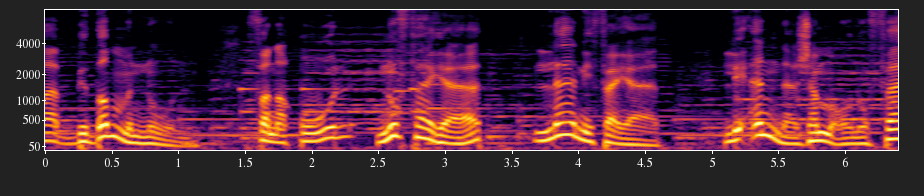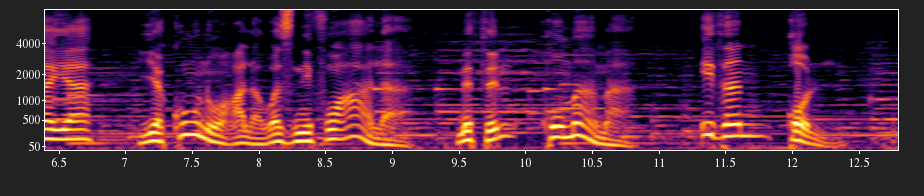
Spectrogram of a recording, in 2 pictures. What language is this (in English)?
Arabic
